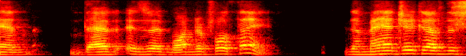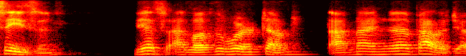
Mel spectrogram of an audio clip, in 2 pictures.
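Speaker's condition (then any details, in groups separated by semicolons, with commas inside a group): ALS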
